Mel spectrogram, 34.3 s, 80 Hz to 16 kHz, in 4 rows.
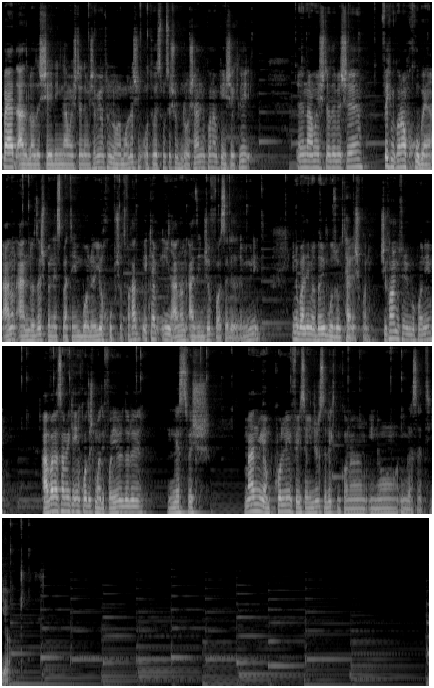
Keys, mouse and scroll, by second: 1.7 click, 2.7 click, 3.2 click, 3.7-7.4 middle drag, 7.4 click, 7.6-9.0 middle drag, 9.0 click, 9.4-10.8 middle drag, 10.8 click, 11.2-17.0 middle drag, 17.0 alt+q, 17.5 click, 18.1 click, 18.4 click, 19.8 click, 21.1 click, 21.5-22.9 shift+middle drag, 23.0 click, 24.1 shift+click, 24.9 shift+click, 25.7 shift+click, 26.3-27.4 middle drag, 27.4 ctrl+KP_Add, 27.8-29.0 middle drag, 29.0 `, 29.3-30.8 middle drag, 30.8-31.3 scroll down 1, 31.3-32.8 shift+middle drag, 32.8 shift+drag, 33.2 shift+drag, 33.6-34.2 scroll down 11, 34.2-34.3 middle drag.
